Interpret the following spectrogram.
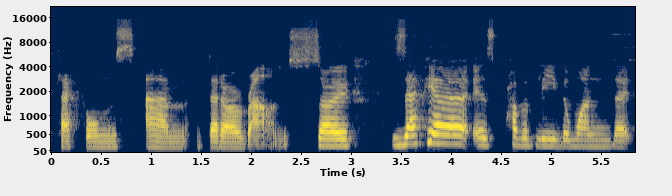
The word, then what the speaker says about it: Zapier: Believe it or not, it's pronounced Zapier, even though it is spelt Zapier.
